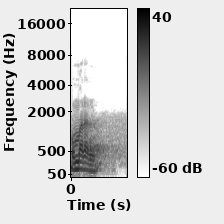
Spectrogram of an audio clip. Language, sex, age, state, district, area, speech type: Tamil, male, 60+, Tamil Nadu, Erode, urban, spontaneous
